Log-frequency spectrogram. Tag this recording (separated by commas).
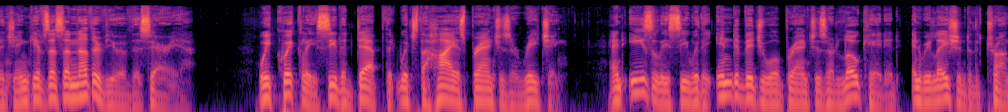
Speech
